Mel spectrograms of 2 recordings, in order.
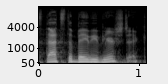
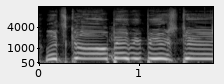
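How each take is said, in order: First: Said in the usual way. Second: High, loud party cheer; frat bro. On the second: Retold or imitated. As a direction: hype him up like a frat bro chugging. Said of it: "I have video on my phone of me going".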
